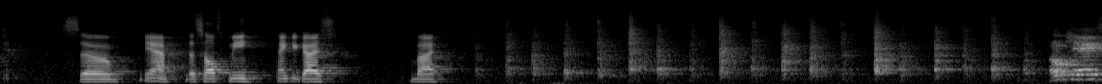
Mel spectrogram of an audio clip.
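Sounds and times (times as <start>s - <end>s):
juggling clubs clacking into hands: 4.7s - 10.6s.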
